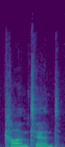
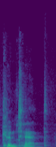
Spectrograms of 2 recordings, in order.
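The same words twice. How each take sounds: First: First "content" stressed as CON-tent; stress on first syllable. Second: Second "content" stressed as con-TENT; stress on second syllable. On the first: Teacher recapping the word that came up, "content" stressed on the first syllable. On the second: Teacher recapping the word that came up, "content" stressed on the second syllable. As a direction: lean on TENT in "content", light first syllable. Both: Shown as a demonstration. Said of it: "different when we put different emphasis".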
